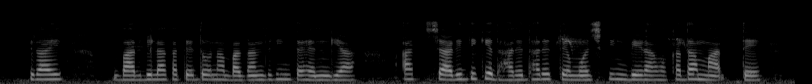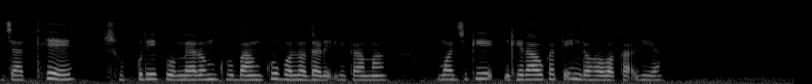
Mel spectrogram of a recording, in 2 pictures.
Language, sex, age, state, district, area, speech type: Santali, female, 30-45, West Bengal, Birbhum, rural, spontaneous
